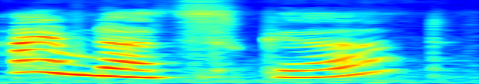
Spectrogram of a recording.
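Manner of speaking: put-on high eager child creature; Gruffalo's child. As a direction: squeak it out like a curious young monster. Child boasts again.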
